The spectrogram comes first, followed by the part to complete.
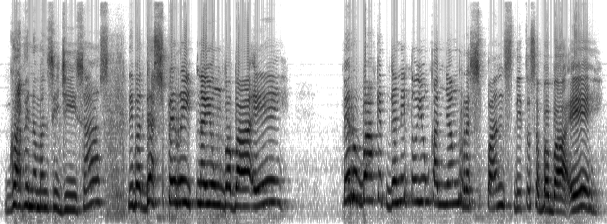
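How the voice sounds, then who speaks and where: Woman preacher with a high voice, chatty sermon. She checks in with her listeners and acts out people's pleas. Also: slow pace, a little mellow. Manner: conversational, keeps asking "di ba?", mixes in English; acts out prayers and pleas in quoted voices, laughs between points.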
